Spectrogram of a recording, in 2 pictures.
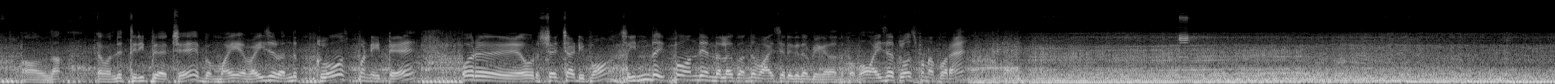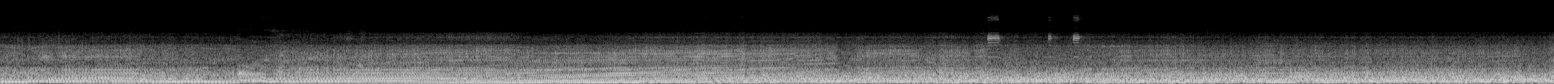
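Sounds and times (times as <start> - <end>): motorcycle engine drone: 6.3 - 31.0
wind rush in helmet: 9.6 - 16.2, 21.9 - 31.0.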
